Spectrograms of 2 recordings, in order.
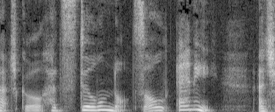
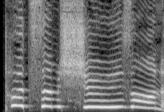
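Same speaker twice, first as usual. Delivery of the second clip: high, drawn-out emphatic order; exasperated urging; 4 dB louder, slower than usual. A narrator's reading. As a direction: urge it insistently, stretching each word. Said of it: "urged Hannah".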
